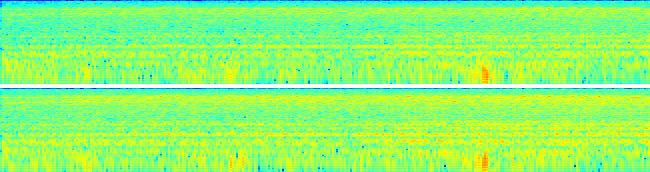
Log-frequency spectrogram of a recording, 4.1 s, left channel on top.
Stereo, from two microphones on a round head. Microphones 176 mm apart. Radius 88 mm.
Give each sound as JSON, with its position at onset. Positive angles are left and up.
{"t": 0.0, "sound": "a drone", "side_deg": -15}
